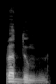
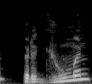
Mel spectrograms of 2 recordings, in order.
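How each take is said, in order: First: प्रद्युम्न with m and n joined; lower, falling प्रद्युम्न, no vowel between m and n; correct pronunciation. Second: प्रद्युमन with a vowel before the final n; misspelt pronunciation. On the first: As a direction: say प्रद्युम्न as pra-dyumn. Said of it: "प्रद्युम्न जिसको हम कहते हैं". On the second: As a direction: end प्रद्युमन in a full "-man". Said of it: "सही वर्तनी बताएंगे". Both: Shown as a demonstration.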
